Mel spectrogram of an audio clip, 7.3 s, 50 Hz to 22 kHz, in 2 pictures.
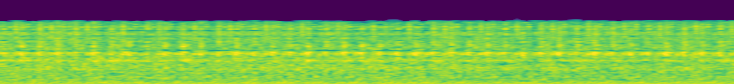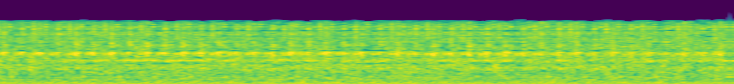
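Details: Chrysler 300C CRD diesel idling with clattery note and a regular tap about three times a second holding steady; knock source unclear.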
